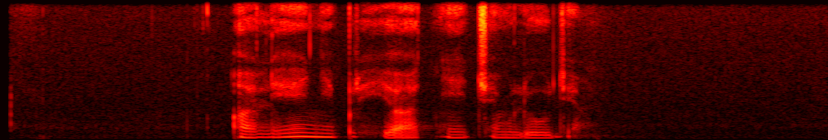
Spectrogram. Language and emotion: Russian, sad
